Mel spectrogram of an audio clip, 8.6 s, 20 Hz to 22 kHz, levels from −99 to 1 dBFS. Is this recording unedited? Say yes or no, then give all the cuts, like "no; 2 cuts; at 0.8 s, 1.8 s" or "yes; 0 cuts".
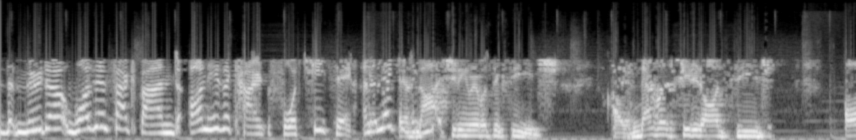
no; 1 cut; at 4.0 s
